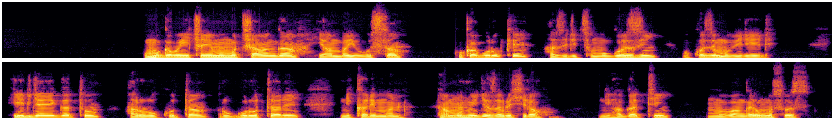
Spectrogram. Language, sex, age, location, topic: Kinyarwanda, male, 18-24, Huye, health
